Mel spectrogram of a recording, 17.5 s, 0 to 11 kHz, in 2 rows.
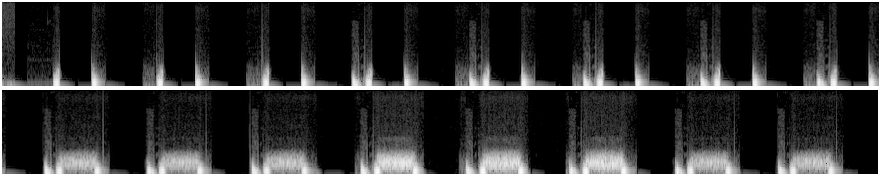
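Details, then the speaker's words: Tricuspid regurgitation with fourth heart sound at the lower left sternal border: slow heartbeat about 58 per minute, soft extra sound before each first sound, then a blowing murmur filling all of systole, increasing during inspiration with respiratory variation. "this murmur is heard at the lower left sternal border as with most right-sided lesions this murmur increases during inspiration notice the respiratory variation of this murmur"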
